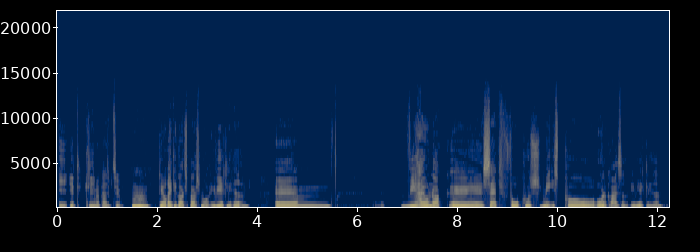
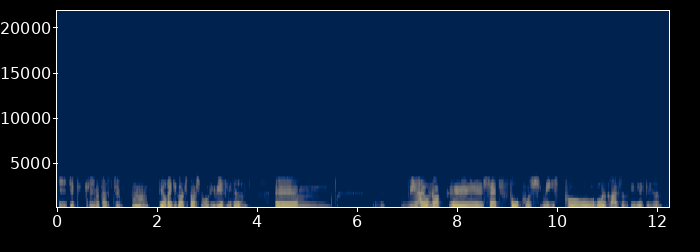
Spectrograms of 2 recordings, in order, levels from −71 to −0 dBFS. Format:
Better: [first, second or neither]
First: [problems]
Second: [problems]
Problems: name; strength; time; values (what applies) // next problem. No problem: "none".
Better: first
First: none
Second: phone-call audio; poor line; nothing above 3 kHz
